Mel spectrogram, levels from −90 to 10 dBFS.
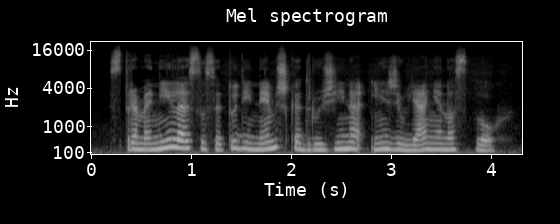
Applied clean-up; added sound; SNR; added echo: none; none; none; none.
